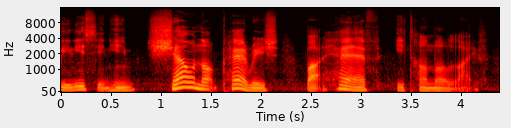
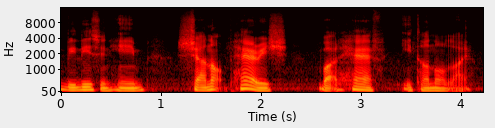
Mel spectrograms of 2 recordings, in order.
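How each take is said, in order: First: The voice has a bright, treble-boosted tone. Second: The voice has a dark, bass-heavy tone. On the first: "That's on bright" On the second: "Now you go to dark"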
